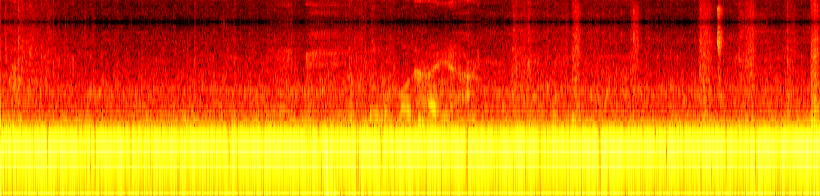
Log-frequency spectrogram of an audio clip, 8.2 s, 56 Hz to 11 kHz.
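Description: Evinrude 150 outboard motor idling: a steady low hum at an even level throughout.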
